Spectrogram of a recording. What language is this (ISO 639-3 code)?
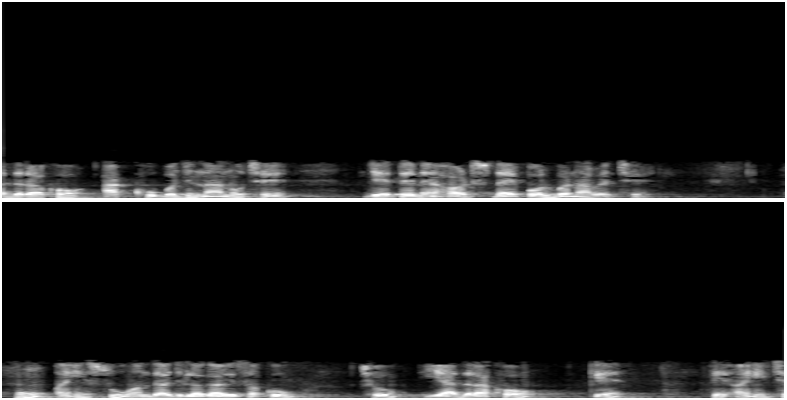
guj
